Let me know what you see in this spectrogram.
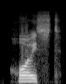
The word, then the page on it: hoist: American English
